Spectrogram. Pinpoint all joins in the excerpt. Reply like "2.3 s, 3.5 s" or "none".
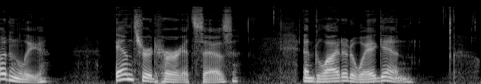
1.0 s, 3.1 s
